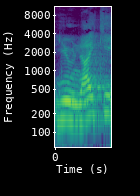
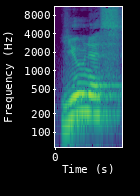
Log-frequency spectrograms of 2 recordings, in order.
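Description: First: The last syllable has a k sound. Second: The last syllable has an s sound. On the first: "in Greek" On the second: "in the English pronunciation"

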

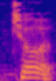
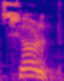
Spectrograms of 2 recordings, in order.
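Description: First: The word begins with a Venezuelan ch sound. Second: The word begins with a soft sh sound.

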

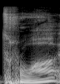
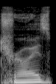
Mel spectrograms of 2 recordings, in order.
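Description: First: The name is said with a French pronunciation. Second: The name is said with an English pronunciation. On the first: The speaker calls it right. "It's a little bit closer to Troyes" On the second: The speaker calls it wrong. "and not Troyes"

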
